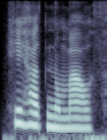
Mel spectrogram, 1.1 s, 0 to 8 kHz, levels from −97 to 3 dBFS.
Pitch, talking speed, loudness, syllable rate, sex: 195 Hz, 225 wpm, -15 LUFS, 4.1 syllables/s, female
